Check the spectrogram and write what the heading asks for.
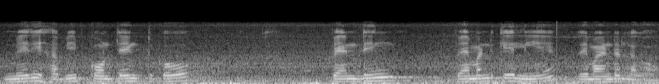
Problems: constant background noise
